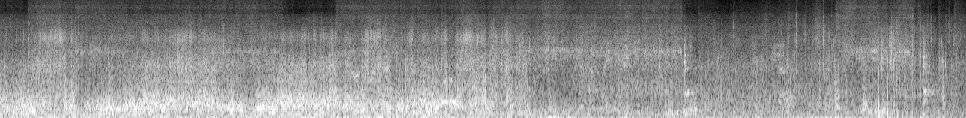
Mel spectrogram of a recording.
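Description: Bike tyres crunch and rattle over dirt and leaves.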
